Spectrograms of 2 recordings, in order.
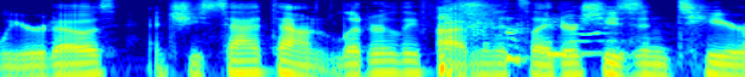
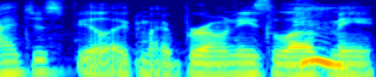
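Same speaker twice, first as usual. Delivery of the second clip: put-on crying, tearful voice. Retelling a son's words about letters from fans: imitating someone crying.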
